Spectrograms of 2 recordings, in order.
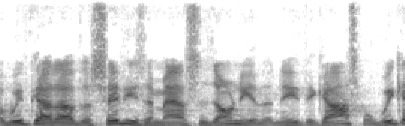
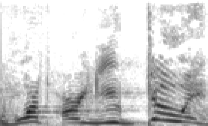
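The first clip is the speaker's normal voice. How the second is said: high-pitched scream; 10 semitones higher, 3 dB louder than usual. Preaching on a bible passage, acting out prisoners imitating someone screaming at god.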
